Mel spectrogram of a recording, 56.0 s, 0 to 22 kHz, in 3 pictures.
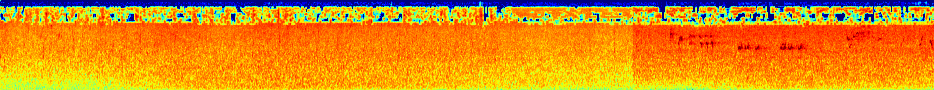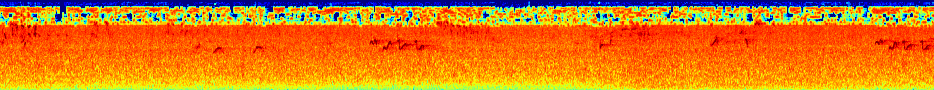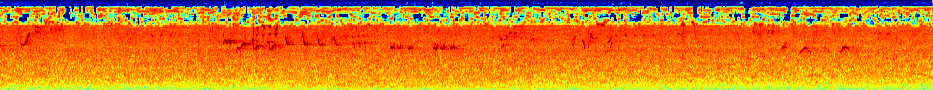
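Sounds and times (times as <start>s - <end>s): flowing river water: 0.0s - 56.0s
small birds chirping: 41.7s - 51.4s.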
